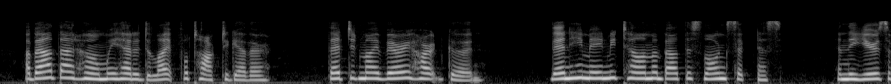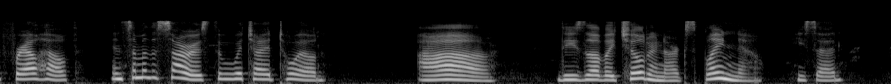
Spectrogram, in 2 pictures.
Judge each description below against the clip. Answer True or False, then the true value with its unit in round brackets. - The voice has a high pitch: True (245 Hz)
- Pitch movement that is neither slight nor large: True (4.3 semitones)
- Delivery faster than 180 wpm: False (170 wpm)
